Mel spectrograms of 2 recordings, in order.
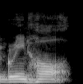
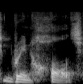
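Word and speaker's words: Greenhalgh: thank you your honor officer Greenhall I believe I'm mispronouncing your name it's green hch isn't it correct okay I apologize will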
